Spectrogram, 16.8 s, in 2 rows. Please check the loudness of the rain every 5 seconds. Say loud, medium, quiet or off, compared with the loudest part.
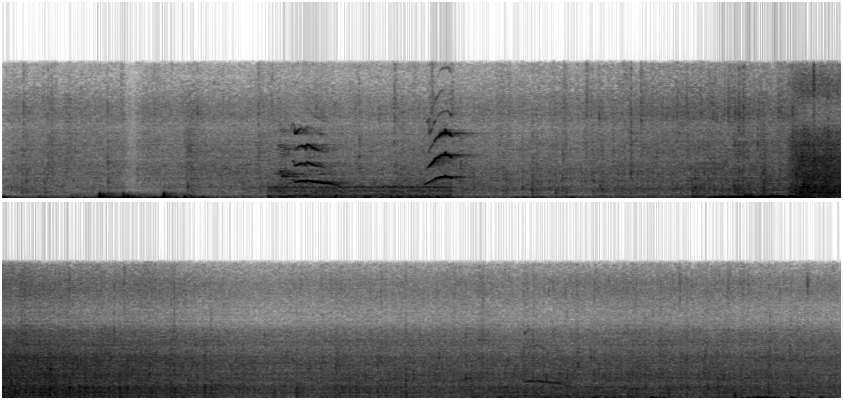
medium, loud, medium, medium.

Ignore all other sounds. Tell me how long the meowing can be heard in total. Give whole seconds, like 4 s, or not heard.
3 s.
